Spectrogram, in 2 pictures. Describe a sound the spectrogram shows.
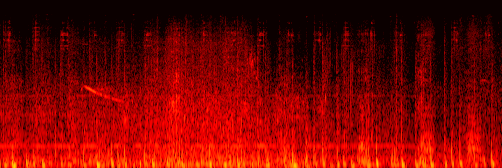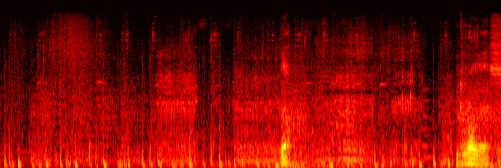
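A horse's hooves thud steadily on a dirt track.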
